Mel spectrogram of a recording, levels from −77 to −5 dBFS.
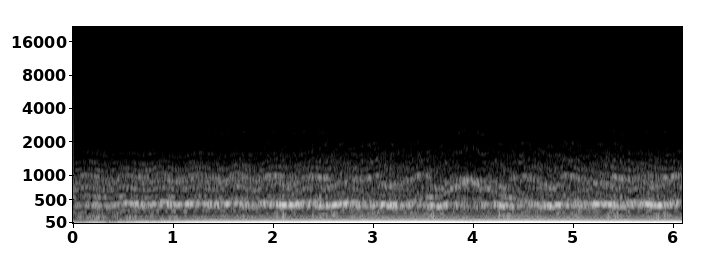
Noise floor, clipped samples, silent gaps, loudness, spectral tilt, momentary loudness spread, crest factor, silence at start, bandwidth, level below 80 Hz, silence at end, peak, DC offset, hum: -33 dBFS; under 0.1%; none; -31 LUFS; -13.5 dB/octave; 5 LU; 8 dB; 0 s; 2 kHz; -32 dBFS; 0.05 s; 0 dBFS; 60%; none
